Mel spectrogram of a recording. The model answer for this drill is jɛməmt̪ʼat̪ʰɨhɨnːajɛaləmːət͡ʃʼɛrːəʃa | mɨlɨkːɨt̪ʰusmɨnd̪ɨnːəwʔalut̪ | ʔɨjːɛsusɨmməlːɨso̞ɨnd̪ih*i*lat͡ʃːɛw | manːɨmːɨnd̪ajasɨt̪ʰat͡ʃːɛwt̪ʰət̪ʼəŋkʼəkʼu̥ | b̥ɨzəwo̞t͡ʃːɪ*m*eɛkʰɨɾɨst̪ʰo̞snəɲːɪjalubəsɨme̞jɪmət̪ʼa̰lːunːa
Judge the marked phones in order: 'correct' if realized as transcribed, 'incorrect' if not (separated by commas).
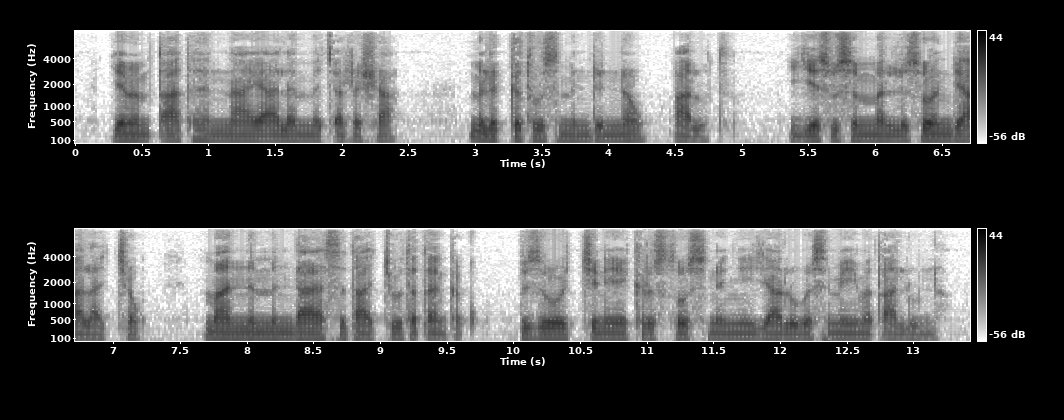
incorrect, incorrect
